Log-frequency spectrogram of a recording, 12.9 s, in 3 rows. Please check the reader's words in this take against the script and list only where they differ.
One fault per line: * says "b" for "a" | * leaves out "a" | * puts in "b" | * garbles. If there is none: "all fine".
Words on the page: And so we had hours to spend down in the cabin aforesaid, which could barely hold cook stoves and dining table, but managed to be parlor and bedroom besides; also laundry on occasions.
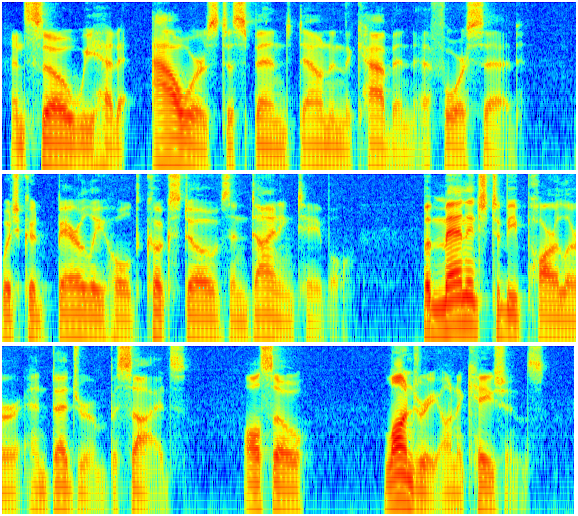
all fine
